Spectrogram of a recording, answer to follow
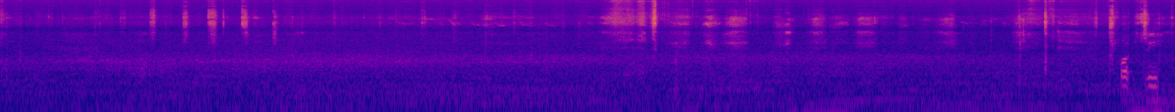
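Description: A man breathing hard while doing burpees with push-ups, with scuffs and scrapes of gloved hands and trainers on grass; a run of short scrapes comes about eight seconds in as he drops into the push-up position.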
